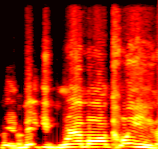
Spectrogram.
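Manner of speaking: hollering. Retelling yelling at the little ones on a pirate ship: imitating own past yelling. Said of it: "I'm yelling at them".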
